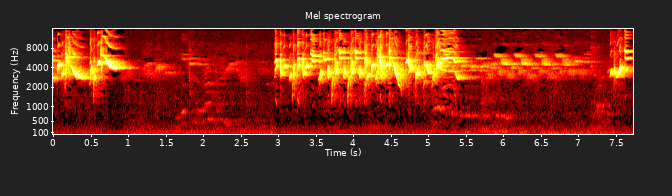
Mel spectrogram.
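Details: Wild European goldfinch from Tiaret singing in the old song style: bursts of bright, rapid twittering and tinkling notes, a pause, then a long jangling warble ending in a run of repeated thin buzzy notes.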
